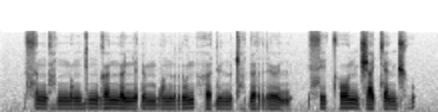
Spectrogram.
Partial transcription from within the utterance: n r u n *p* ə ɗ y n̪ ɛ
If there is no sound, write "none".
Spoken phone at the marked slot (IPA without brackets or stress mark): h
